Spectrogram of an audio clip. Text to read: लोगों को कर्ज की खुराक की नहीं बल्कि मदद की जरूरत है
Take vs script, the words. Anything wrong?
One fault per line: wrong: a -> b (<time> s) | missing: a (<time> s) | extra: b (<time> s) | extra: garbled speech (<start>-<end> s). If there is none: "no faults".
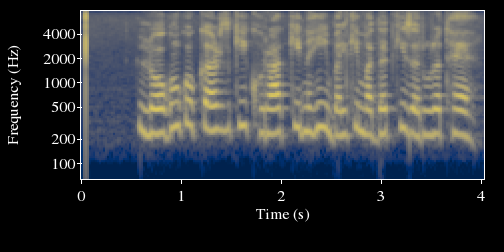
no faults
